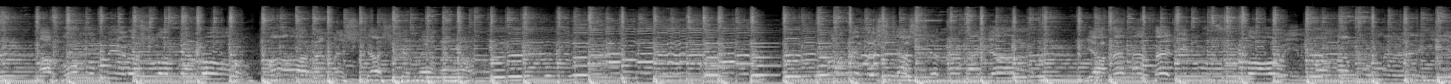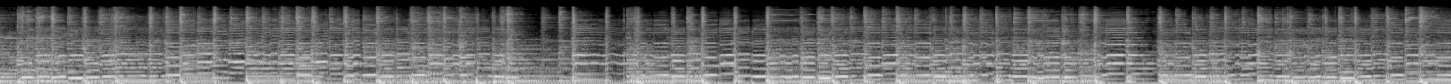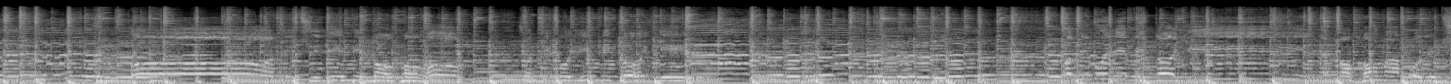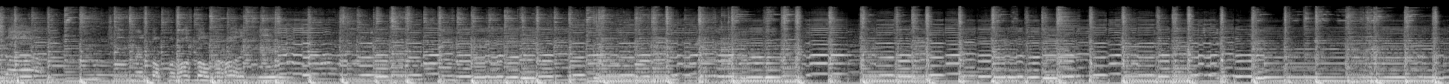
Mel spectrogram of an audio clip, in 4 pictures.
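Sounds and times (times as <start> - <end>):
lute and mandolin strumming: 0.0 - 58.0
percussion beat: 0.0 - 58.0
lyra melody: 13.2 - 31.9, 45.6 - 58.0.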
